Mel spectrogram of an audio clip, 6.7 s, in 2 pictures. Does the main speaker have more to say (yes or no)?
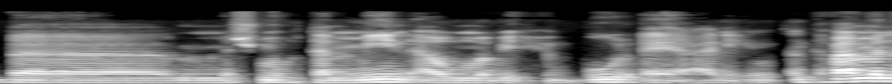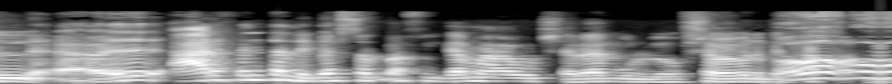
no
